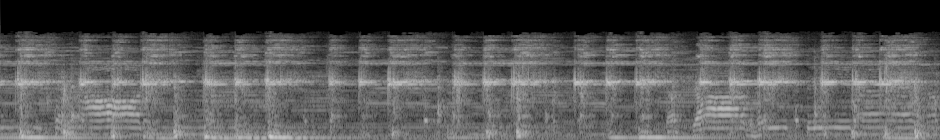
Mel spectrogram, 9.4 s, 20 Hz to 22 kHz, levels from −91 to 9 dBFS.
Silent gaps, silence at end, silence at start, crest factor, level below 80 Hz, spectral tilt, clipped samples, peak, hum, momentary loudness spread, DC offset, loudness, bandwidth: none; 0 s; 0 s; 14 dB; -46 dBFS; -3 dB/octave; under 0.1%; -6 dBFS; none; 6 LU; under 0.1%; -18 LUFS; 9 kHz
